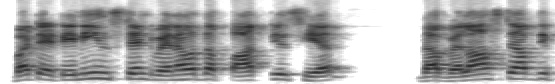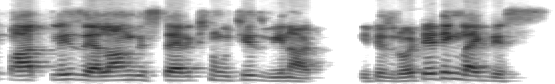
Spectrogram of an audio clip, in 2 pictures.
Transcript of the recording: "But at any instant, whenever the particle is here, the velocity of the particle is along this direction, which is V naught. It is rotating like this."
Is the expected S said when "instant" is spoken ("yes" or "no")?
yes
